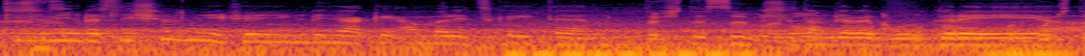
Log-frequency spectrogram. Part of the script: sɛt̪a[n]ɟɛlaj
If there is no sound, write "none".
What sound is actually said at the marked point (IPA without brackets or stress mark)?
m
